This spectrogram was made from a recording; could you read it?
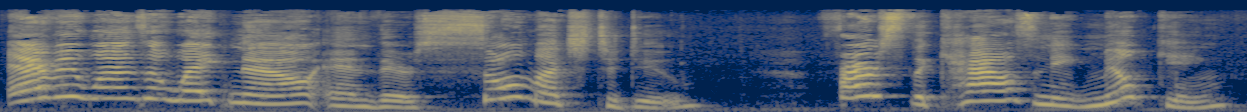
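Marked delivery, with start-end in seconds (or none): none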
